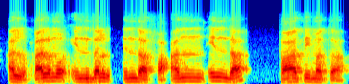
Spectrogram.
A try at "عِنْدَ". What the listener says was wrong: عند نہیں، عین نکالا کیجیے. عند عند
